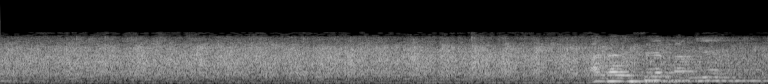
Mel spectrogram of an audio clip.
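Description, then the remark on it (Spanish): A crowd claps loudly and steadily, a dense wash of applause for the social volunteers that fills the whole clip, with a voice starting to speak over it near the end. “Para ellos yo les pido un fuerte aplauso y que se escuche muy fuerte.”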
